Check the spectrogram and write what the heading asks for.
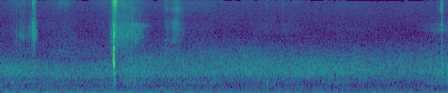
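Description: A golf club striking the ball in a short chip shot: one sharp click about a second in, over faint outdoor background.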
